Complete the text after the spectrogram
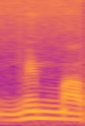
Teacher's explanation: मिन मा मिलकर मिम्मा बन गया है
